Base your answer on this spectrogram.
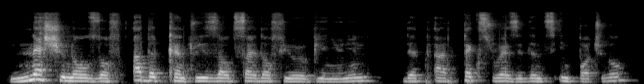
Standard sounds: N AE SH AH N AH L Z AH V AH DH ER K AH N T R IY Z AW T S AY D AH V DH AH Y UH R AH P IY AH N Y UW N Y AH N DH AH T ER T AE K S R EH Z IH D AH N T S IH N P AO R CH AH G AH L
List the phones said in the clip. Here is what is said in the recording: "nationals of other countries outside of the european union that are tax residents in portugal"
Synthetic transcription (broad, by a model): N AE SH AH N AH L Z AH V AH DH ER K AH N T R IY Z AW T S AY D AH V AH Y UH R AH P IY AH N Y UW N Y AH N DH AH T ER T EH K S R EH Z IH D AH N T S IH N P AO R CH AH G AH L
